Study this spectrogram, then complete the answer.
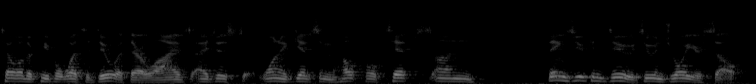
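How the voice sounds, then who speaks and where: Speaking at a very slow pace, a man has a fairly high pitch. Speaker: aspiring novelist. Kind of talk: casual talk to camera. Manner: stuttering.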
